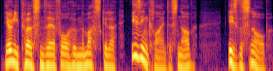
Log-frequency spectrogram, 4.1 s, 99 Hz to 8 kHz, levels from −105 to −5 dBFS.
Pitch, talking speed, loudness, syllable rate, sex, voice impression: 140 Hz, 205 wpm, -18 LUFS, 7.2 syllables/s, male, masculine, very adult-like, slightly muffled, fluent, cool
